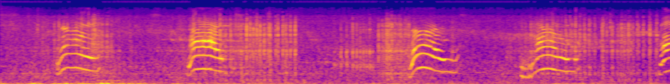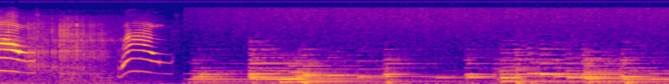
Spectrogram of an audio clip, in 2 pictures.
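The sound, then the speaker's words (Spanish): A cat meows repeatedly, loud, about once every second or so for several seconds, then the meowing stops and soft instrumental music takes over. “Desde ese día, mi vecino no me habla porque se imagina que yo me robé a su gato.”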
